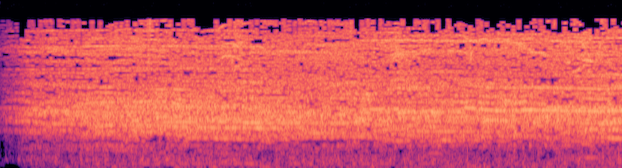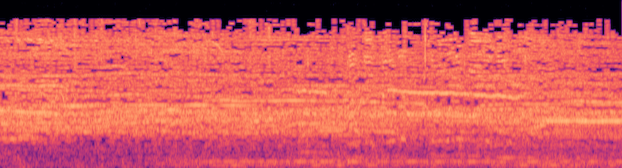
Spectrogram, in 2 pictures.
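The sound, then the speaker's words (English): A large crowd cheers and whoops continuously, a dense, steady roar of many voices with scattered shouts and yells rising above it throughout. “So there are illegal aliens, leftist Antifa, cheering the American flag being taken down, the Mexican flag being run up.”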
